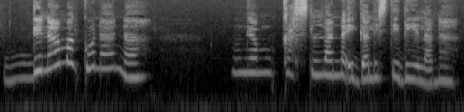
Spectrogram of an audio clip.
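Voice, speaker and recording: A woman's voice: high voice, expressive, a little slow, dry recording. An actress playing an earnest, stubborn young woman in love in a radio drama. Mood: insistent.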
